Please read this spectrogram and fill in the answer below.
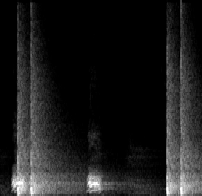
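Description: Rapid gunfire: two sharp shots in quick succession just after the start, a fainter one about a second in, then two more near the end, each with a short echo tail.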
